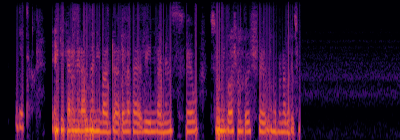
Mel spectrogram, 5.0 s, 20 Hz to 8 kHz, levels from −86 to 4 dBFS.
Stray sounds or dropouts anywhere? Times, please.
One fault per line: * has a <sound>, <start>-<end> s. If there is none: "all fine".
all fine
